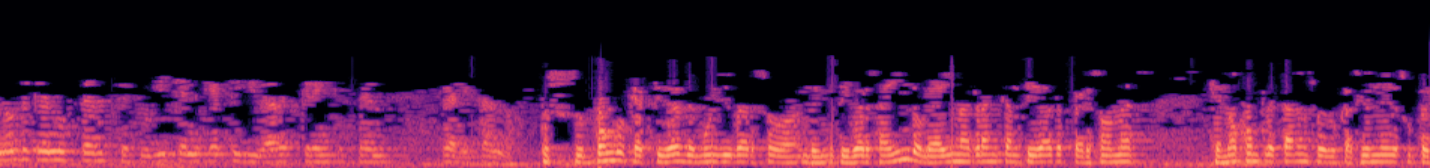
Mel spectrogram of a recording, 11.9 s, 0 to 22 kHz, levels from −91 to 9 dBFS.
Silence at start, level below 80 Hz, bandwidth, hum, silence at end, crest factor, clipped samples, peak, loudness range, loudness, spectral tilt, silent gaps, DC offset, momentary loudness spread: 0 s; -38 dBFS; 5 kHz; none; 0 s; 14 dB; under 0.1%; 0 dBFS; 8 LU; -15 LUFS; -12.5 dB/octave; none; under 0.1%; 11 LU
